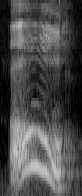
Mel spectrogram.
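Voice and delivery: sudden high, loud oh; a startled little cry; surprised oh. Real, not acted. Owner caught off guard by a cat, a high startled oh.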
